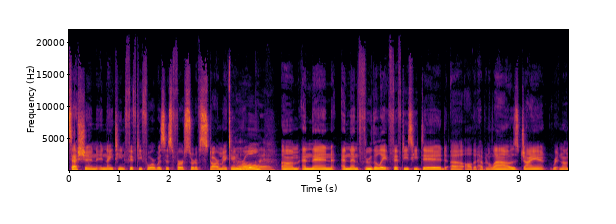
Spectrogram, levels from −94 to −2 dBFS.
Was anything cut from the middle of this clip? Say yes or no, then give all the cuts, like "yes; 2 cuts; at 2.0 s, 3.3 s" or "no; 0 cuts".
no; 0 cuts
